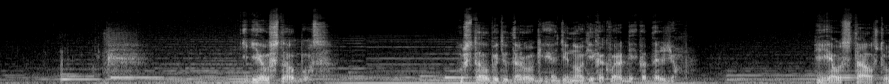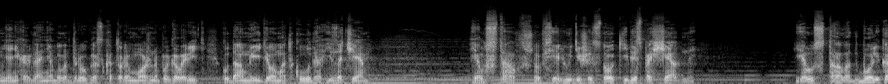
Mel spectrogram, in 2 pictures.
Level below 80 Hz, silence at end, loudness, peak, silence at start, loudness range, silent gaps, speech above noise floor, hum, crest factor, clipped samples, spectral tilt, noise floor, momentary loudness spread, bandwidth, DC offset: -30 dBFS; 0 s; -19 LUFS; 0 dBFS; 0 s; 3 LU; none; 22 dB; none; 18 dB; under 0.1%; -5.5 dB/octave; -39 dBFS; 17 LU; 13 kHz; under 0.1%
